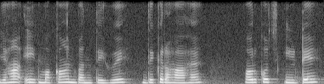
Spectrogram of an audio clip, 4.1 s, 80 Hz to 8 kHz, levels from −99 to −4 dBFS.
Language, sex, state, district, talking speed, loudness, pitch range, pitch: Hindi, female, Chhattisgarh, Jashpur, 175 wpm, -16 LUFS, 245-270 Hz, 255 Hz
